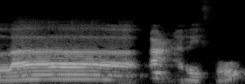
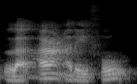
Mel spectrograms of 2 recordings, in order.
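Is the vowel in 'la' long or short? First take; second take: long; short. First: The vowel in la is drawn out long. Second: The vowel in la is cut short. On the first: The speaker does not know. "dua harokat la-nya, artinya saya tidak tahu" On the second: The speaker truly knows. "saya benar-benar tahu"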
